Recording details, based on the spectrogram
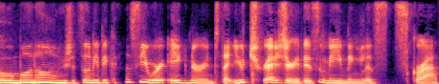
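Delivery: imploring, beseeching, begging tone. Recounting a repeated argument, acting out him pleading with her: imitating pleading. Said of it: "he's pleading with her".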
